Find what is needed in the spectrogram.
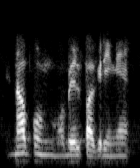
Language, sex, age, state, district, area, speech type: Tamil, male, 30-45, Tamil Nadu, Mayiladuthurai, urban, conversation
